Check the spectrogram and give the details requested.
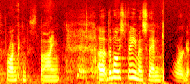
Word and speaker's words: Frankenstein: be Georg, and I'm sorry, I'm inadvertently saying Frankenstein because we all know why, of the Mel Brooks movie. Naturally, it is correctly pronounced Frankenstein.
